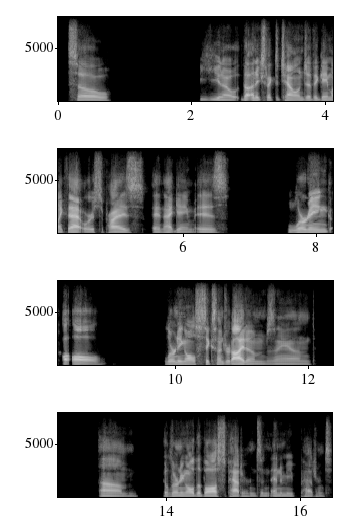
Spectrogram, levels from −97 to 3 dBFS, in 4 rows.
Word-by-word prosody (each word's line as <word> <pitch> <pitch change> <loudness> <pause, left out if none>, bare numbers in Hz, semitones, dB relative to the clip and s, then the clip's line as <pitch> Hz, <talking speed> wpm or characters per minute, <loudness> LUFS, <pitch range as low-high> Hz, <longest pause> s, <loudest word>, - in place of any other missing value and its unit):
so 110 -2 -3 1.3
you 115 -1 -8
know, 105 -2 -3
the - - +1
unexpected - - -2
challenge 130 -2 0
of 120 - -3
a - - +1
game 120 +2 -1
like 115 -1 -1
that 130 +1 +7
or 105 - -5
a - - -4
surprise 115 -2 0
in 110 0 -4
that 125 +3 +1
game, 100 -5 -6
is 100 -1 -4 0.9
learning 135 +2 +2
a - - +4
all 120 +1 +1 0.9
learning 140 +2 0
all 135 -1 +1
600 130 -2 -1
items 110 -5 +6
and, 100 -1 -9 0.9
um, 95 -2 -4 0.4
learning 125 0 -3
all 115 -1 +1
the 110 - -4
boss 105 +1 +2
patterns 100 -1 -2
and 100 0 -14
enemy 105 -2 -8
patterns. 90 +1 -12
115 Hz, 125 wpm, -26 LUFS, 100-125 Hz, 1.3 s, that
